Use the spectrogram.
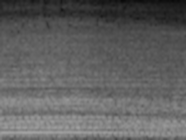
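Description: A tractor fitted with silage wheels compacts a silage heap in a farming game, its engine a steady, loud droning rumble that holds an even pitch throughout with no talk.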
